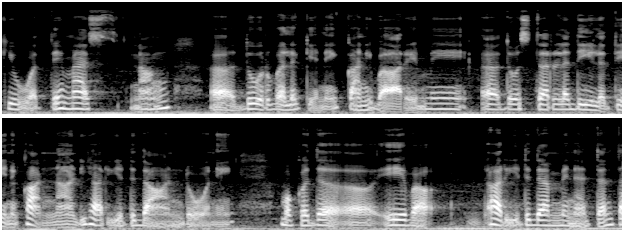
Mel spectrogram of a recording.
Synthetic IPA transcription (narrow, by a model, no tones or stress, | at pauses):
kiuʋa̰t̪ːeɦeməæsnaŋ | d̪uːɾʋələkḛnekːaniʋaːɾḛmeːd̪ost̪aɾəlad̪iːlat̪iːnəkanːaːɖiɦaɾḭjəʈəd̪aːnɖo̰ːnḛ | mokəd̪əeːʋahaɾḭjəʈəd̪æmːenæt̪ːant̪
